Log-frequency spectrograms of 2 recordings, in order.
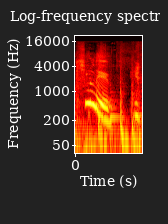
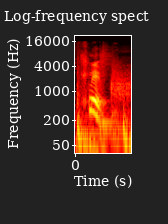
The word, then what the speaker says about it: QLIP: oh culib no no no no it's pronounced cliff and not qlive cliff cliff is africa's number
